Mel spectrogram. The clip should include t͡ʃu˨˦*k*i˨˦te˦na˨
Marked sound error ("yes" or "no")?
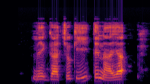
no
